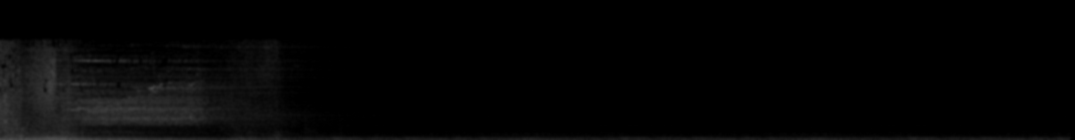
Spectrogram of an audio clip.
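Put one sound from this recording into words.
A triumphant victory tune plays softly.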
